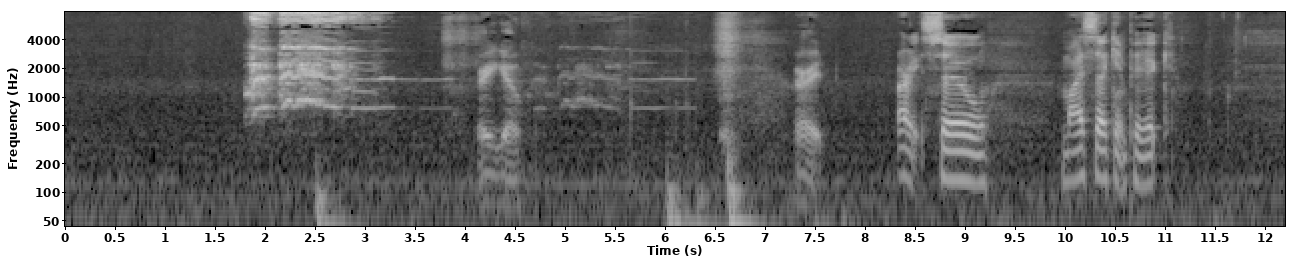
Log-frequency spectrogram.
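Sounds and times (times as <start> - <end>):
rooster-crow phone alarm going off: 1.8 - 4.0, 4.6 - 6.5
speech: 4.1 - 4.7, 7.3 - 7.7, 8.3 - 9.4, 10.0 - 11.2.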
